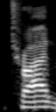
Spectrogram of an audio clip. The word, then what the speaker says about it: Trybe: Tribe is spelled incorrectly. T R Y.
